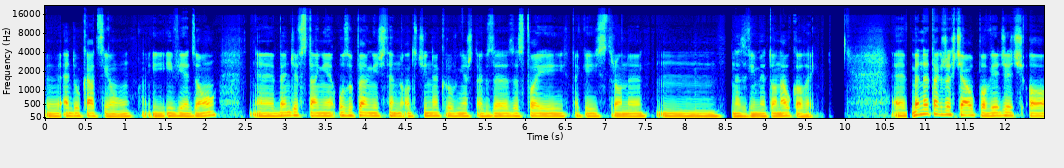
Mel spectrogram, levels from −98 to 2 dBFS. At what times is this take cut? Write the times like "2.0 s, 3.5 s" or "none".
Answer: 10.8 s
